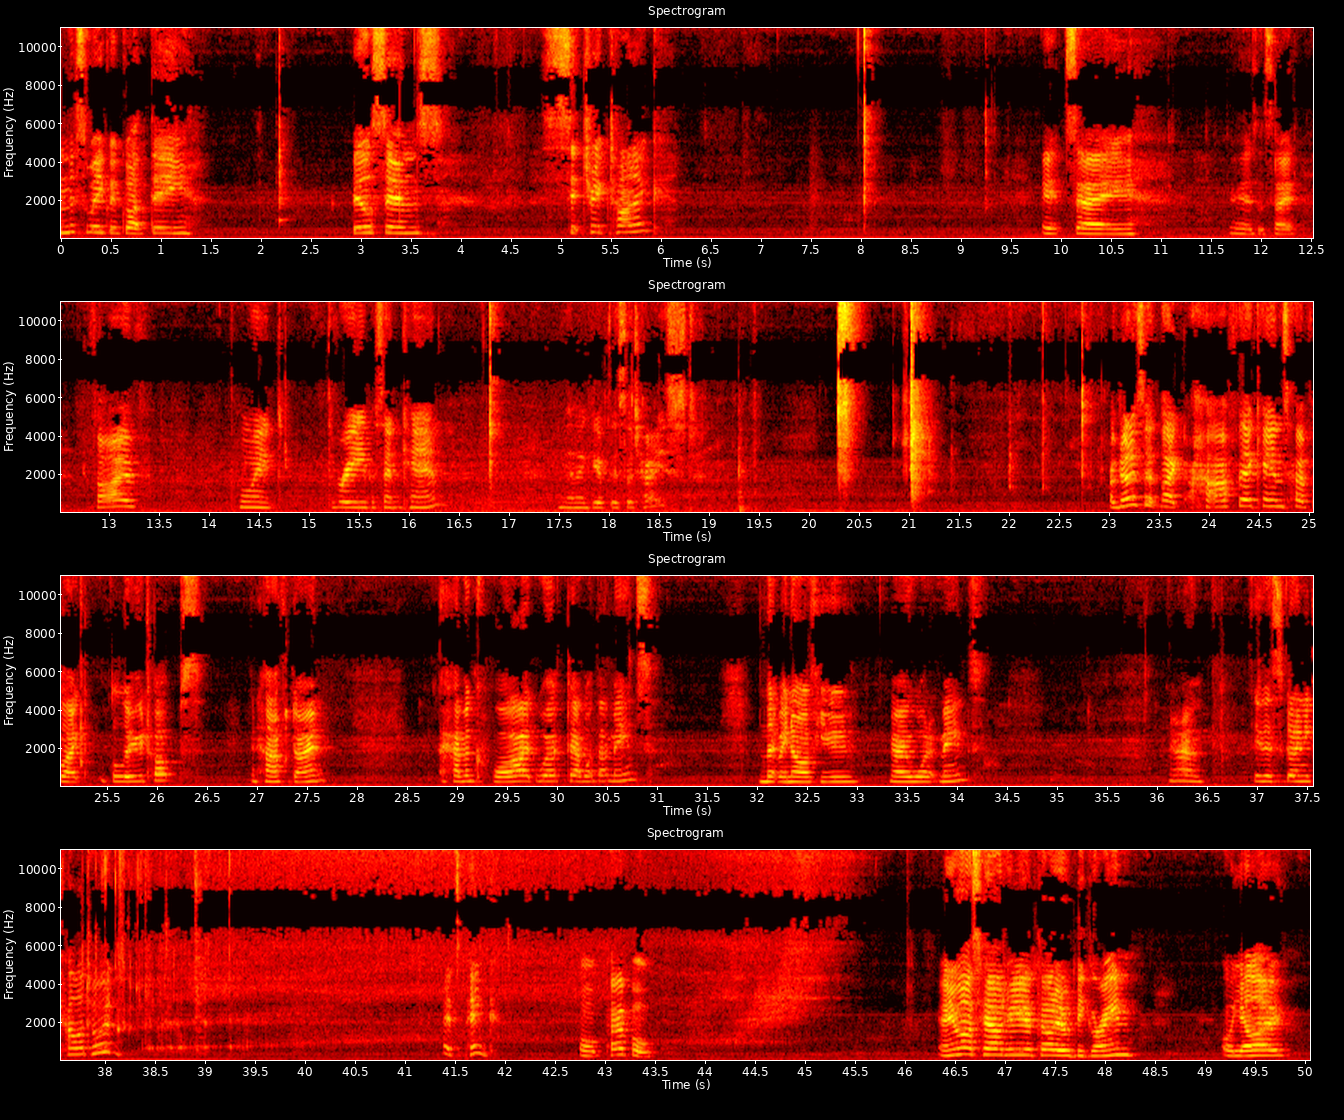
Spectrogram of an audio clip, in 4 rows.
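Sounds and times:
low steady hum: 0.0 - 50.0
drink can hissing: 38.9 - 45.4.

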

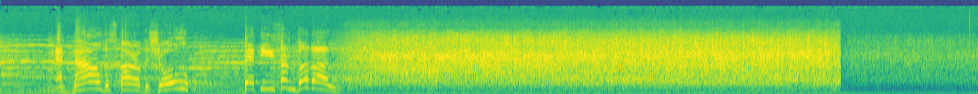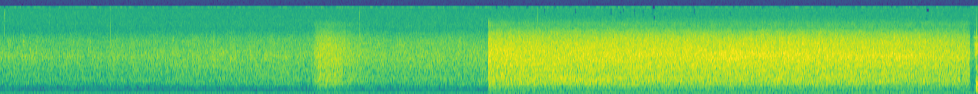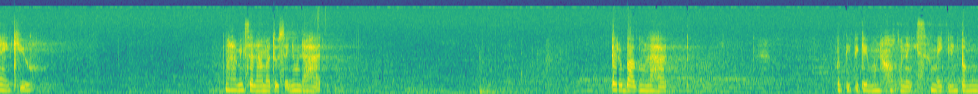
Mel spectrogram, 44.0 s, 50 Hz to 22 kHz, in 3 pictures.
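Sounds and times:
audience applauding: 4.9 - 29.2
low hum: 7.0 - 43.7.

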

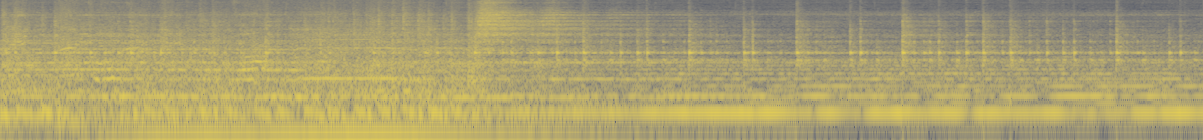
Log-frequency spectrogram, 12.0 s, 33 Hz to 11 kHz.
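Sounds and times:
live metal band playing: 0.0 - 9.6.

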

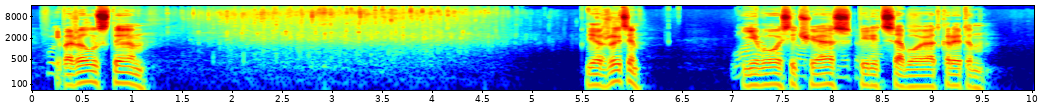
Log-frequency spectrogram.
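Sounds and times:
congregation clapping lightly: 1.2 - 6.1.

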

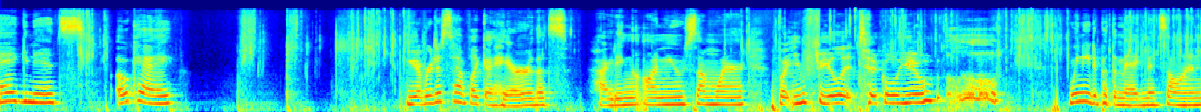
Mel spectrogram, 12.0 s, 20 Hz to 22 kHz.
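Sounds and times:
plastic packaging crinkling: 0.6 - 1.6, 2.4 - 5.8, 7.2 - 12.0.

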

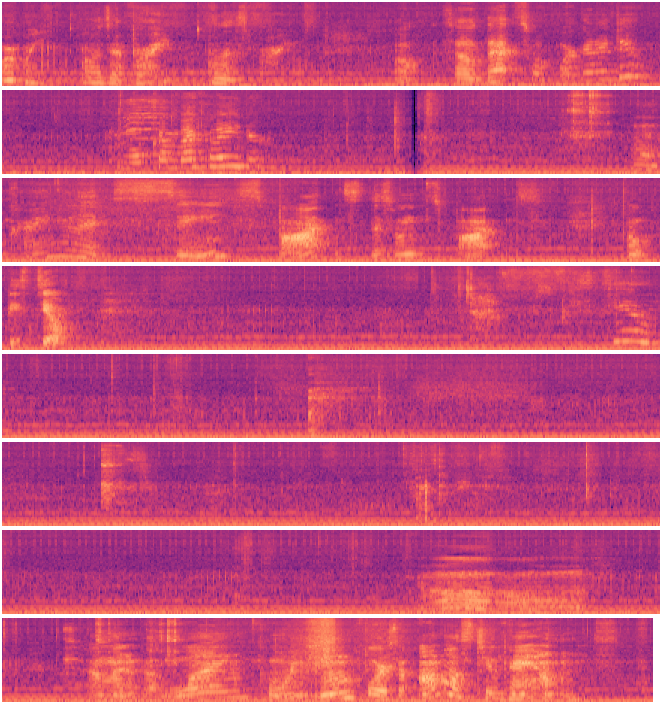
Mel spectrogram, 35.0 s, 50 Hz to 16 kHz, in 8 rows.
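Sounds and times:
low electrical hum: 0.0 - 35.0.

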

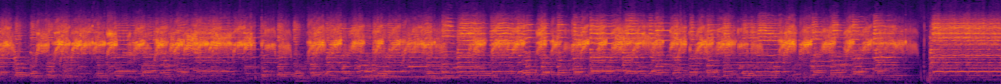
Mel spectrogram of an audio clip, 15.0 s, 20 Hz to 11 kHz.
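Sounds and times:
cartoon duck quacking voice: 0.0 - 15.0
orchestral cartoon music: 0.0 - 15.0.

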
